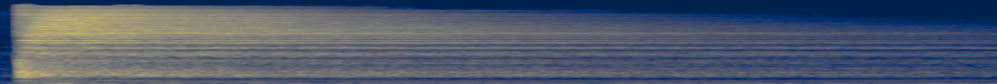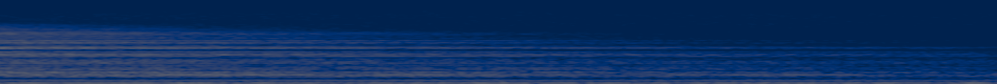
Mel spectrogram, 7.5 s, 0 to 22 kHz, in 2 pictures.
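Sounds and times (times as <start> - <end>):
18in thin crash cymbal: 0.0 - 4.7.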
